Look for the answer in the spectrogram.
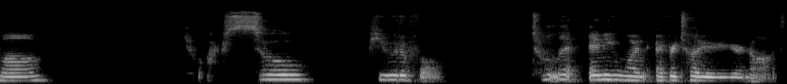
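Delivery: mock, sweet as can be, sweetest voice imaginable. Mother retelling what her daughter said while lying there, imitating the sweetest voice. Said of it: "in the sweetest voice you could imagine".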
